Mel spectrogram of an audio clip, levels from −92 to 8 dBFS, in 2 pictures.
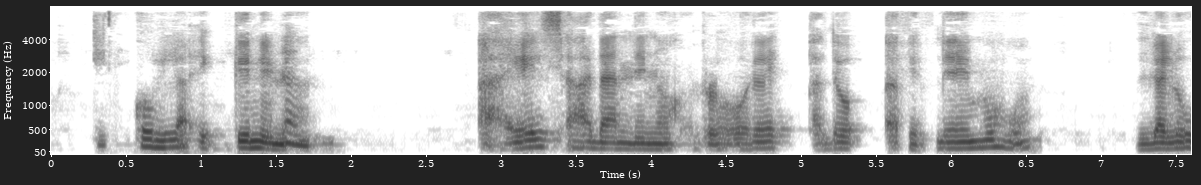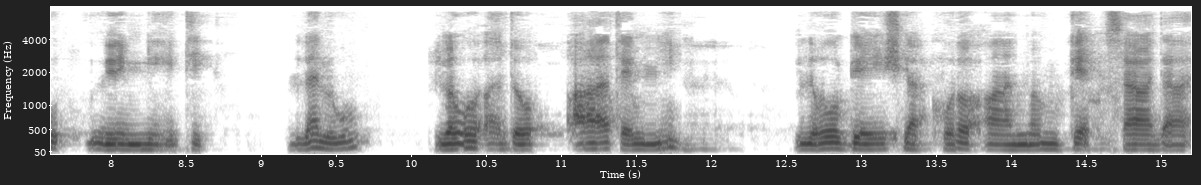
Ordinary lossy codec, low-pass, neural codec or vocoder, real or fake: MP3, 48 kbps; 7.2 kHz; codec, 16 kHz in and 24 kHz out, 0.6 kbps, FireRedTTS-2 codec; fake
